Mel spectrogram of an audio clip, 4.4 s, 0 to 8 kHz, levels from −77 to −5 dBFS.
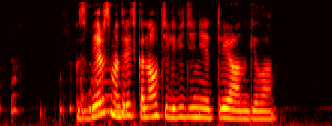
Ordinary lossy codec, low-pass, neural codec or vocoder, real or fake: AAC, 48 kbps; 7.2 kHz; none; real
